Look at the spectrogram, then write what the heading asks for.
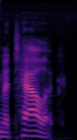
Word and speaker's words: metallic: the Hatef sagol, and it's pronounced like the E in metallic. Metallic. It's almost as if you don't pronounce the E, you just run the M into the T.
